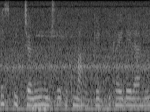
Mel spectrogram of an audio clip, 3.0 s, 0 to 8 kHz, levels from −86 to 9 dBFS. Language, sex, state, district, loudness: Hindi, female, Chhattisgarh, Raigarh, -28 LUFS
